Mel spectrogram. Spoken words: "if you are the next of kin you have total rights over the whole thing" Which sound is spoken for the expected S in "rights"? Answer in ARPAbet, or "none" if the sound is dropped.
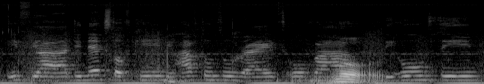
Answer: none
